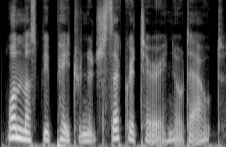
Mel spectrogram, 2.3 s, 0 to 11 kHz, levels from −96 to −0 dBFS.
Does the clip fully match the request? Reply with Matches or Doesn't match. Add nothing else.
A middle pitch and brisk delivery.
Doesn't match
